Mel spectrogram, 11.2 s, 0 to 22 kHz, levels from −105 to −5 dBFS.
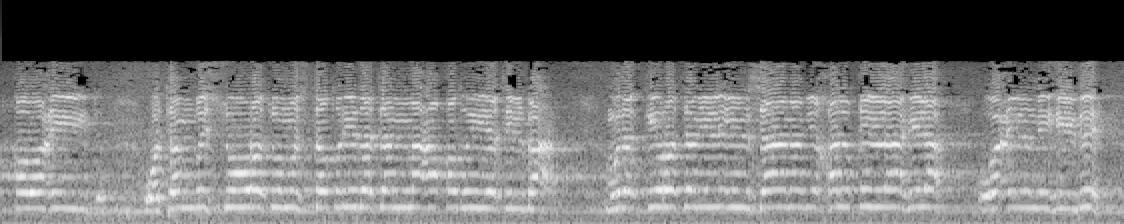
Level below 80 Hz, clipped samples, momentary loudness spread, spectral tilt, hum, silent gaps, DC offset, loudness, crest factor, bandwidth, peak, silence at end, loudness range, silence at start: -48 dBFS; under 0.1%; 6 LU; -2.5 dB/octave; none; none; 0.7%; -14 LUFS; 12 dB; 7.4 kHz; -2 dBFS; 0 s; 1 LU; 0 s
